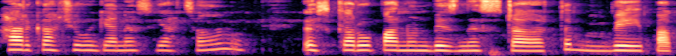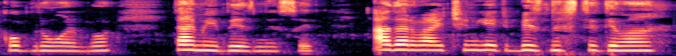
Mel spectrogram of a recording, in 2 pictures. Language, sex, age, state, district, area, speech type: Kashmiri, female, 45-60, Jammu and Kashmir, Srinagar, urban, spontaneous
